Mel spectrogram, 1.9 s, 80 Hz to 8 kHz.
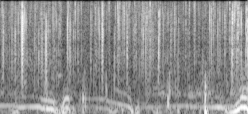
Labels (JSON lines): {"label": "biophony, cascading saw", "recorder": "SoundTrap 600 or HydroMoth"}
